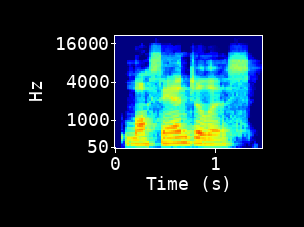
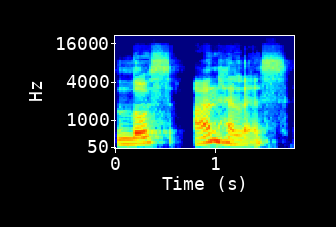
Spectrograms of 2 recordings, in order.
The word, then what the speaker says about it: Los Angeles: Isn't it weird how Americans say Los Angeles instead of how it's actually supposed to sound, which is Los Angeles?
